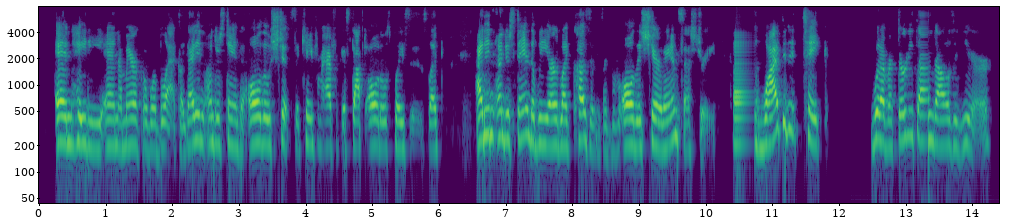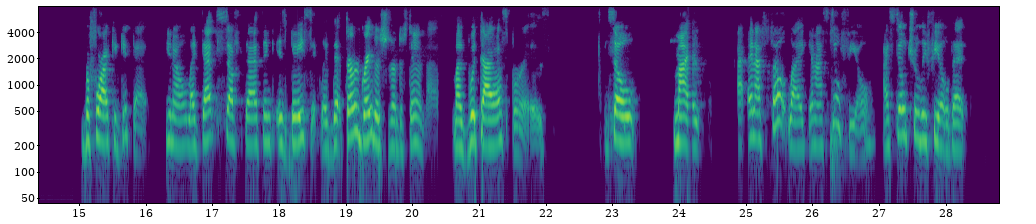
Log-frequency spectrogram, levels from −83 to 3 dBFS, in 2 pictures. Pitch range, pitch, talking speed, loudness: 195-230 Hz, 210 Hz, 180 wpm, -20 LUFS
